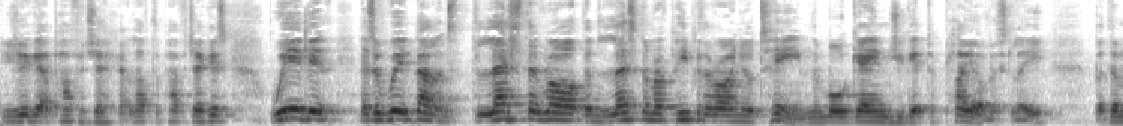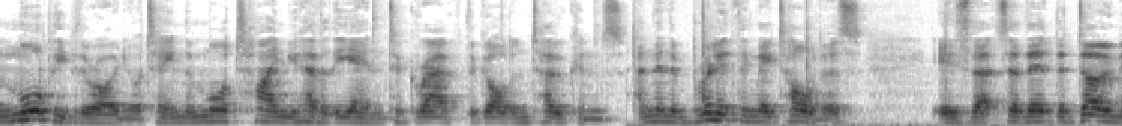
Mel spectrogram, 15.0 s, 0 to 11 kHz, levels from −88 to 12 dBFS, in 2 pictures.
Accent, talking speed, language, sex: British, 300 wpm, English, male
